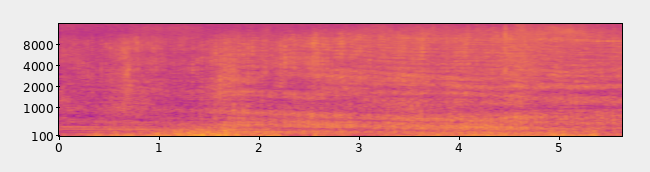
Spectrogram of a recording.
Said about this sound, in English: I think that's a new one on us. I have a helicopter buzz our podcast, but they're not here to arrest us, escort us to our secret underground lair.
